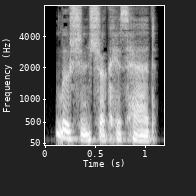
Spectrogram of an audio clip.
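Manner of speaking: usual speaking voice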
